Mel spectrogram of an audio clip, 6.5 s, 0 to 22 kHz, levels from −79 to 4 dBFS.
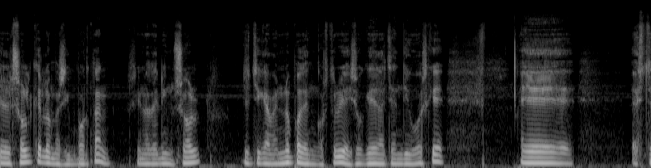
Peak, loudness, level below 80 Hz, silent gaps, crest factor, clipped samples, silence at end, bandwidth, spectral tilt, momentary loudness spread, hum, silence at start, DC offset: -10 dBFS; -28 LUFS; -54 dBFS; none; 18 dB; under 0.1%; 0 s; 14.5 kHz; -5.5 dB/octave; 13 LU; none; 0 s; under 0.1%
